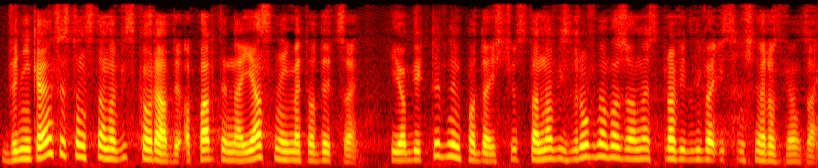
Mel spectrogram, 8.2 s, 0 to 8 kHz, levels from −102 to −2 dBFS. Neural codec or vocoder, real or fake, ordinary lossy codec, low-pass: autoencoder, 48 kHz, 32 numbers a frame, DAC-VAE, trained on Japanese speech; fake; none; 7.2 kHz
